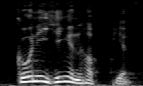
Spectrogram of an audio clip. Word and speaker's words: koninginnenhapje: So the word, the Queen's meal or the vol en vent, how you say that is koninginnenhapje.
